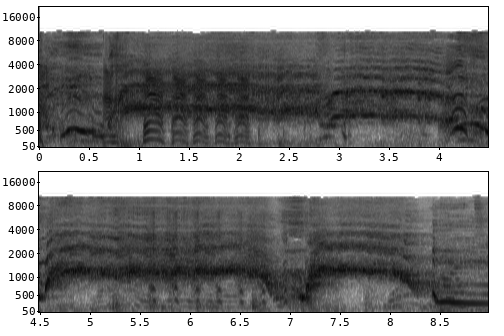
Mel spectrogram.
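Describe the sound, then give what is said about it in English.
A man screams in wild excitement, loud, his voice straining in long, high-pitched yells that rise and fall almost without pause for several seconds. “I think I'd feel the same way, but I'm not going to be screaming like that.”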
